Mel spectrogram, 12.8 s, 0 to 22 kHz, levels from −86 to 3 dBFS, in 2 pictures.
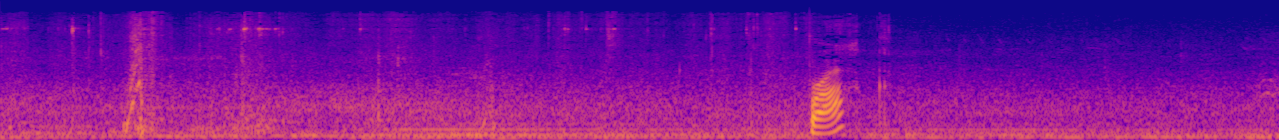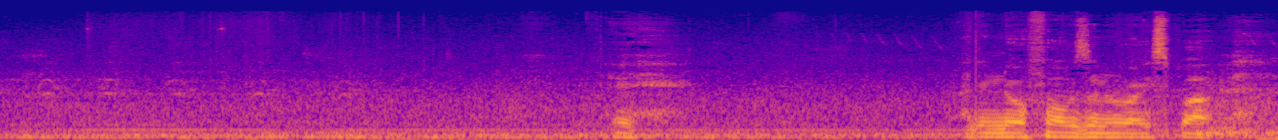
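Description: The audio has two brief clicks, at 3.26 s and 11.27 s, caused by overlapping chunks: the signal was handled in 4.0 s blocks, each starting slightly before the previous one ended, so about 6.5 ms of sound repeats at those joins and produces a small stutter.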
